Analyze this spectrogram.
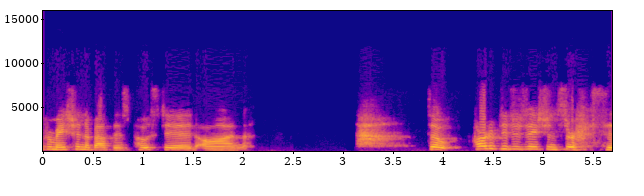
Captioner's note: sighs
